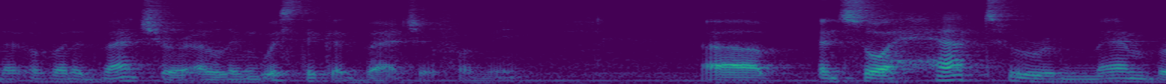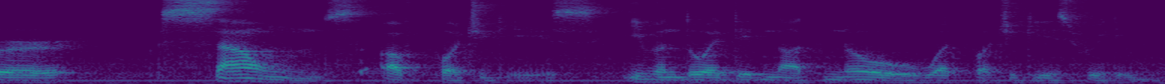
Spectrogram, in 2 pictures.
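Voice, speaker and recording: Faint background noise and echo fill the room as a deep-voiced, gravelly lecturer delivers a reflective personal talk. He's a university lecturer from Mozambique with Xangana as his first language, sounding a little mellow and thoughtful as he searches for words.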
